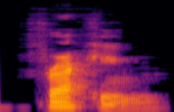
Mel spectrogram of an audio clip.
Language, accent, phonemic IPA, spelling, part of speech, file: English, Australia, /ˈfɹækɪŋ/, fracking, noun / adjective, En-au-fracking.ogg
- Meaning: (noun) Hydraulic fracturing; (adjective) Fucking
